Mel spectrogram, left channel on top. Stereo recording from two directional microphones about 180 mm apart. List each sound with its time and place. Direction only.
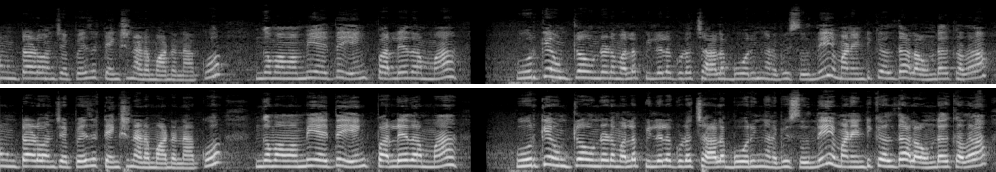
0.0 s a woman's voice: 30° right (ahead or behind)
